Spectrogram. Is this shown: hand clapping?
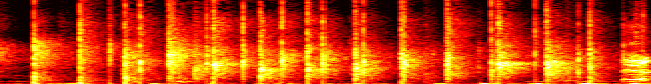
yes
